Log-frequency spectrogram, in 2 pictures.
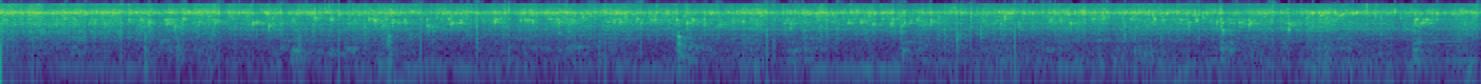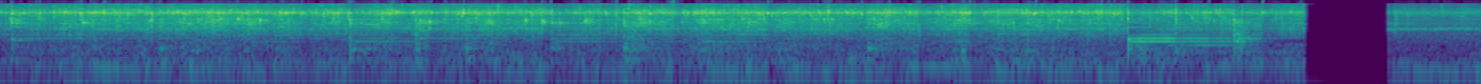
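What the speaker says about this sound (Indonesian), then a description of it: "Sekarang kita numis kangkung" Water spinach (kangkung) stir-fried with shallots and garlic in a hot pan, a loud, steady sizzle and crackle with scraping stirs throughout, briefly cutting out near the end.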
